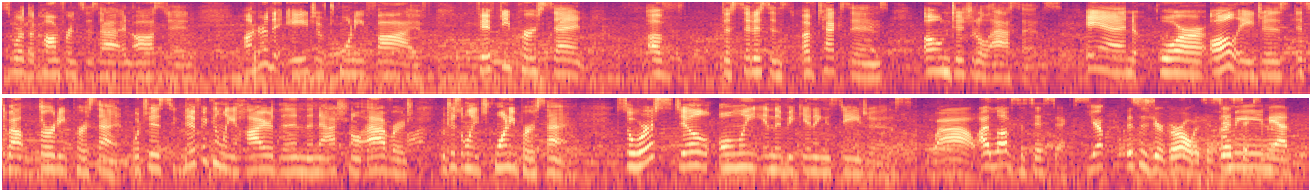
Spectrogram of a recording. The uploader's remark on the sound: Walking the Floor at Consensus 2023. Is on the Consensus 2023 floor.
